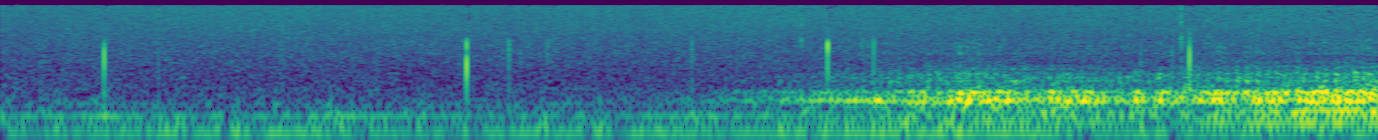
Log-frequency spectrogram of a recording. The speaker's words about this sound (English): There they are. Four good planes with their engines warm and filled with gas, we hope.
